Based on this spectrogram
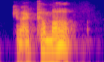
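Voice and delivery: lightly voiced mouse. Tucker asks cricket.

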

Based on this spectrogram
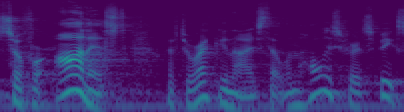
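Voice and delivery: usual speaking voice

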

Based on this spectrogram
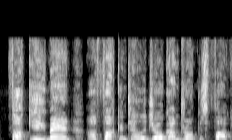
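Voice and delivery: loud, high drunken-heckler imitation. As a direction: holler back like a belligerent drunk. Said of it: "I catch one drunk guy".

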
